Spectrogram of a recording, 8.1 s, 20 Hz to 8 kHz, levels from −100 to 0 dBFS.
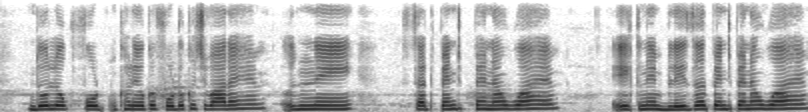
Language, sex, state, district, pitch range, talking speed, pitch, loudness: Hindi, female, Uttar Pradesh, Jalaun, 250-275 Hz, 165 wpm, 260 Hz, -20 LUFS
